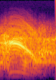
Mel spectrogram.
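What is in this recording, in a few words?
"2" calm, English; DCS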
